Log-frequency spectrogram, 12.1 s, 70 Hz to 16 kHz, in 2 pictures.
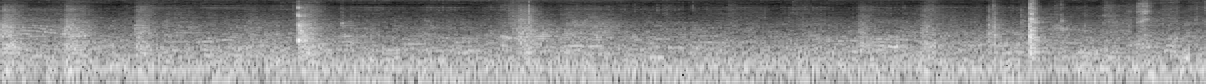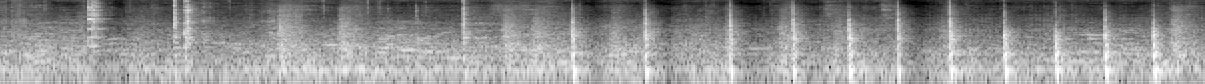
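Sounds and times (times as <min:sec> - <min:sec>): metal spatulas clacking on cold plate: 0:05.2 - 0:10.4.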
